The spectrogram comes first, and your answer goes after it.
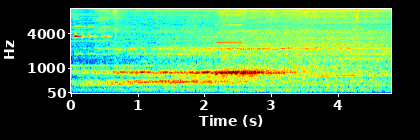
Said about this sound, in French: Je vous amène sur la découpe laser.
